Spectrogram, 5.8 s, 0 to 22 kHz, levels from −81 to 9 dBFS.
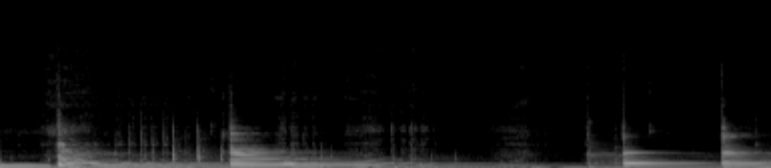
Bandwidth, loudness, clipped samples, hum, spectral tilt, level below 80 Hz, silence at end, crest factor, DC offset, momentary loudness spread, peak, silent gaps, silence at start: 15.5 kHz; -35 LUFS; under 0.1%; none; -6.5 dB/octave; -64 dBFS; 0 s; 18 dB; under 0.1%; 17 LU; -18 dBFS; none; 0 s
